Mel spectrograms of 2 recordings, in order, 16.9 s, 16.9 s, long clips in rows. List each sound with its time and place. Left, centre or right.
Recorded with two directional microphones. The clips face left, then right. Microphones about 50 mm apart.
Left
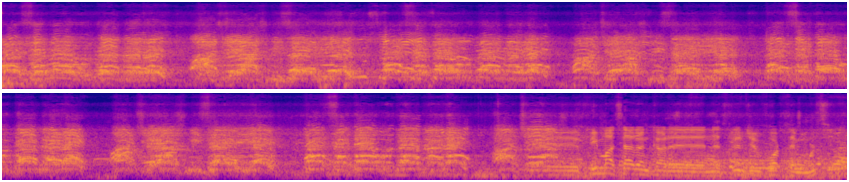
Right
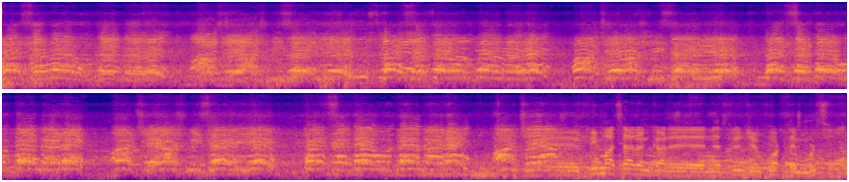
0.0 s battle cry: left
2.4 s crowd: centre
4.8 s battle cry: centre
7.7 s battle cry: centre
9.7 s crowd: centre
12.6 s battle cry: centre
13.4 s battle cry: centre
13.7 s a sound: centre
15.1 s speech: centre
